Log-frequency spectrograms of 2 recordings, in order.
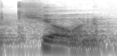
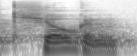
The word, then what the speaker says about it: Keoghan: I kind of thought there would be like a little bit of an accent towards the end of his name, but no, his name is Barry Keoghan. I think that's how you say it.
